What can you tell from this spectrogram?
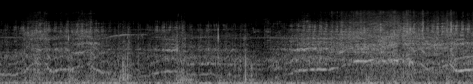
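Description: A Traxxas TRX-4 Sport High Trail 1/10-scale electric crawler's motor and drivetrain whining as it climbs over rock, the pitch swelling up and falling back in short surges with the throttle.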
